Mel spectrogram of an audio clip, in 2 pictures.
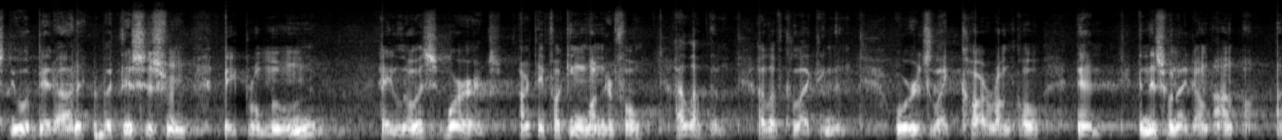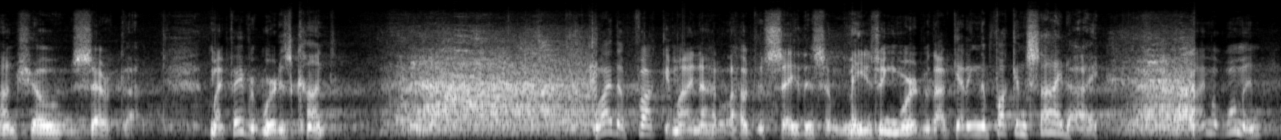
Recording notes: The live rants come from the show in Huntington NY on April 3, 2020.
